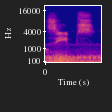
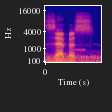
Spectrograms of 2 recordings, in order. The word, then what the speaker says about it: Zebes: I always pronounced it Zebes. I think in the games they call it Zebus. I just like Zeebs.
